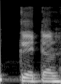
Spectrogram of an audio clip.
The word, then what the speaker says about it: cattle: अब यहाँ पर लिखा हुआ है CATTLE, तो इसे पढ़ते हैं हम केटल, क्या पढ़ते हैं?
